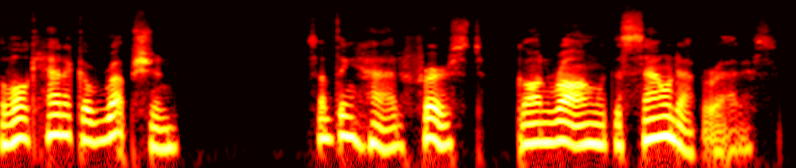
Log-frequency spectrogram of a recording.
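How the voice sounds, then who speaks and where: Slow, dry-sounding male audiobook narrator. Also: mid-range voice, lively intonation, no room sound. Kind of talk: dramatic literary story narration.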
